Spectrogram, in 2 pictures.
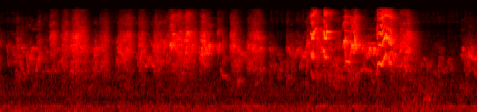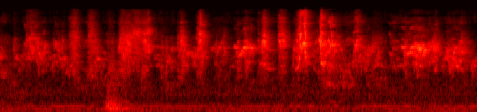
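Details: Lovebirds heard indoors, a recording used to lure back an escaped bird: a steady wash of softer, overlapping high chatter with louder harsh squawks around the middle and a faint low thump.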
